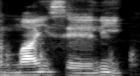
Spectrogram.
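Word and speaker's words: micelle: এই বান্ডেলটাকে বলে হচ্ছে মাইসলি। এম আই সিই ডবল এলই। এটার বাংলা উচ্চারণ হচ্ছে মাই সেলি।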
